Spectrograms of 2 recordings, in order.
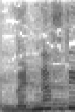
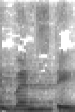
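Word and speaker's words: Wednesday: सोमवार को बोलते हैं मंडे, मंगलवार को बोलते हैं ट्यूसडे, बुधवार को बोलते हैं वेडनेसडे, वेडनेसडे नहीं बोलते, वेडनेसडे, डी साइलेंट होता है।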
